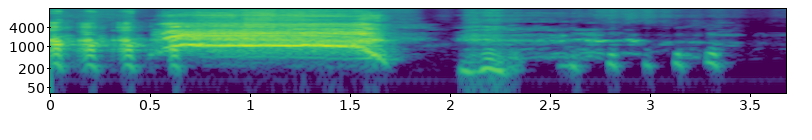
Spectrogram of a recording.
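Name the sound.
high-pitched scream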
